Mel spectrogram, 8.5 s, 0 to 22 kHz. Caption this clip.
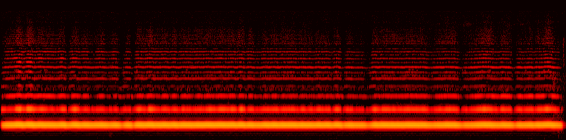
Alto Recorder A4
Quick sampling of a plastic alto recorder with vibrato. Enjoy!
Recorded with 2x Rhode NT-1A's in a dry space up close.
flauto-dolce, flute, plastic-recorder, recorder, woodwind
